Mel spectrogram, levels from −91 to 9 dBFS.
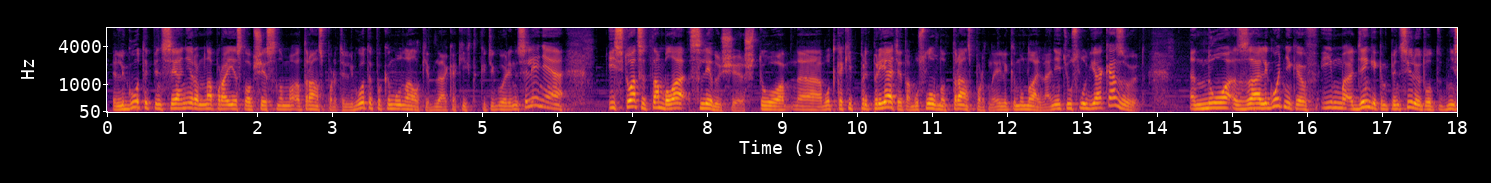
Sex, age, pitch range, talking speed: male, 20-39, 125-165 Hz, 135 wpm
